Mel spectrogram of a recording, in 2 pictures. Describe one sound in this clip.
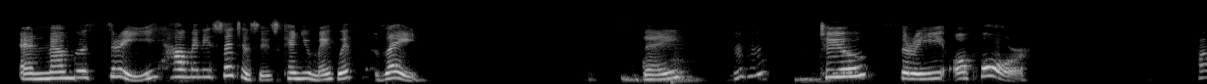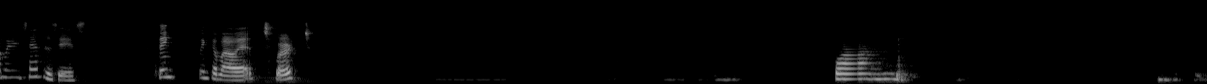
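A young girl speaks through an online call.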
